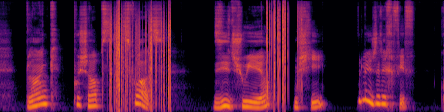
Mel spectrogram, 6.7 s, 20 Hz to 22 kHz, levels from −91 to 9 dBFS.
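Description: Scratchy, rustling bursts sit over the speech from 1.54 to 2.58 s and again from 3.95 to 4.57 s, roughly as loud as the speech itself. This is cable scratch noise, likely from a worn cable or connector being moved, its contact resistance fluttering rapidly.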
